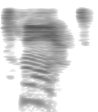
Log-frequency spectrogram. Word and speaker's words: can't: So that we can contrast that with the negative can't, which is going to have full pronunciation. It's going to be a slightly higher pitch. Uh full pronunciation of the a sound.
